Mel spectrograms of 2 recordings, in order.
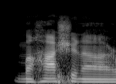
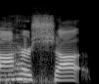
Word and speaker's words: Mahershala: Mahershala. – Mahershala.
